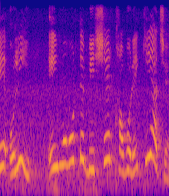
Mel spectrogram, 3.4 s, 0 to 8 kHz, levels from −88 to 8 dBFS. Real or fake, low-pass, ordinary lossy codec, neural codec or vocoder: real; 7.2 kHz; none; none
